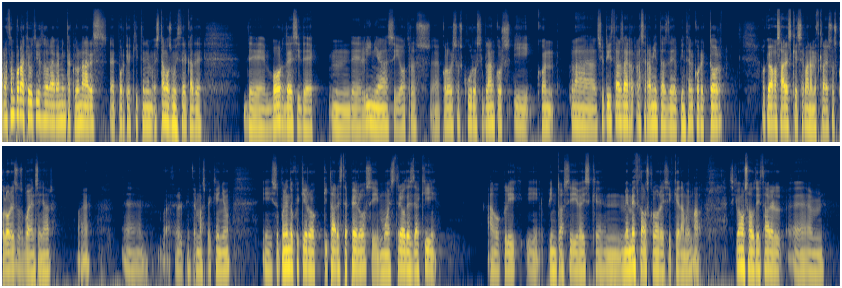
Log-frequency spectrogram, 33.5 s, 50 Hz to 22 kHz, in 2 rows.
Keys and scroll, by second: 1.7 super+space, 29.7 alt+super+z, 32.5 super+space.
